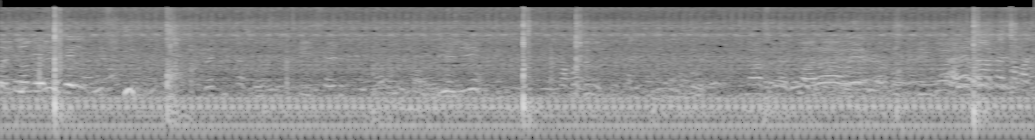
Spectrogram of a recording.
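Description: A volleyball is struck by hand during a rally: about five sharp slaps at uneven intervals, the loudest about half a second in and another near the end. Spectators' voices and a steady hum run beneath.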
